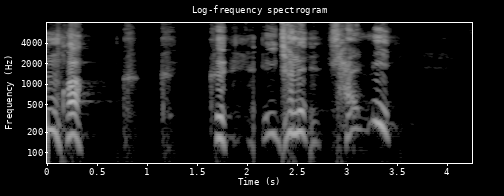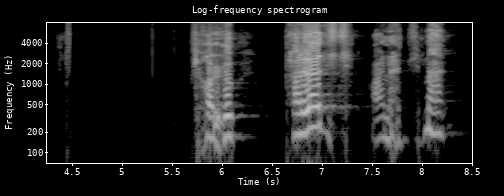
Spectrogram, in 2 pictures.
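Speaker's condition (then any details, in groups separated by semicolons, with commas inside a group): Cerebral palsy; speech disability, speaks very slowly, hard to follow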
